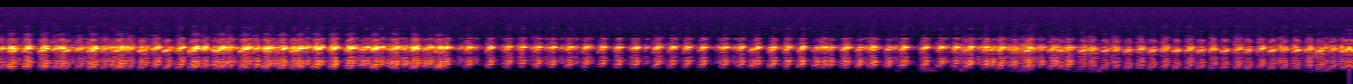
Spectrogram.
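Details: Singing tree frogs at a forest pond by night in mid-April, North-East Italy: a dense chorus of rapid, rattling croaks pulsing several times a second, overlapping callers forming a continuous band, briefly thinning midway then resuming.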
